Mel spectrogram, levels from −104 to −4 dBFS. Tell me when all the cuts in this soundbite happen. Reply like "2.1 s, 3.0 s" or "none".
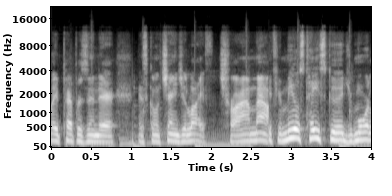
2.8 s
